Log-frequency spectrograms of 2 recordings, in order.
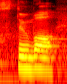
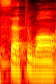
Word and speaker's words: Setúbal: but i gotta know how many times did we make the mistake between set the wall and stewball a bunch like way too many even though we know how it should be said we were taught how it said still the way it looks it's a tough one it is a tough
